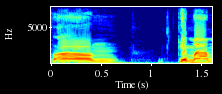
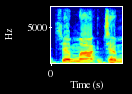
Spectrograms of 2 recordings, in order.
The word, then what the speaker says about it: Jamar: We also have Gemar McFarlane, God, please, I hope I'm pronouncing his name correct. every time I keep mispronouncing Jamar McFarlane.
